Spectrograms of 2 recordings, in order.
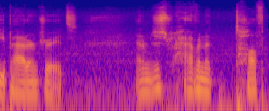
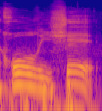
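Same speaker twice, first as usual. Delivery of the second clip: retold yell; 7 semitones higher, 4 dB louder, much slower than usual. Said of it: "I literally yelled at my setup".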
